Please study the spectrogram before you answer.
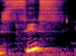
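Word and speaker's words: six: 6 को कहते हैं सिस. स्पेलिंग इंग्लिश जैसा ही है बट कहते हैं सिस.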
